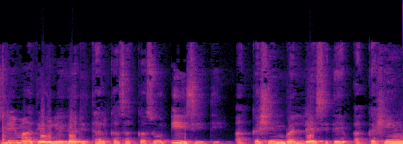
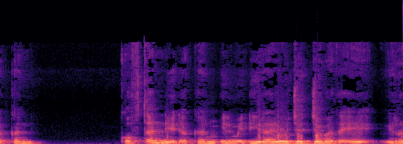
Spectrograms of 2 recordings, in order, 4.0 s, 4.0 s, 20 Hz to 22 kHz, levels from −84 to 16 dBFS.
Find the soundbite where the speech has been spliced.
first; 1 cut; at 2.4 s

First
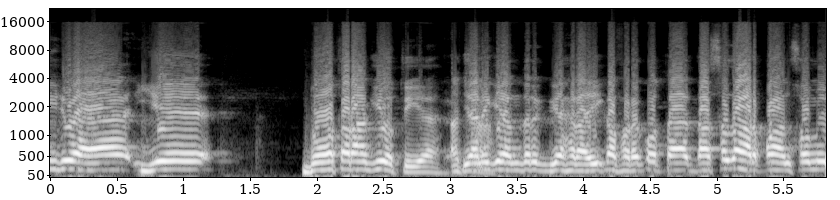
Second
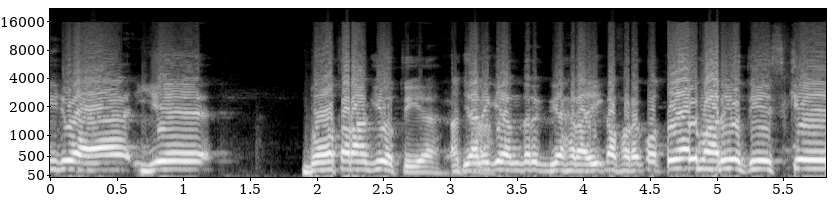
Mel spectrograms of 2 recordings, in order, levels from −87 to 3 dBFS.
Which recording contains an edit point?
second; 1 cut; at 4.6 s

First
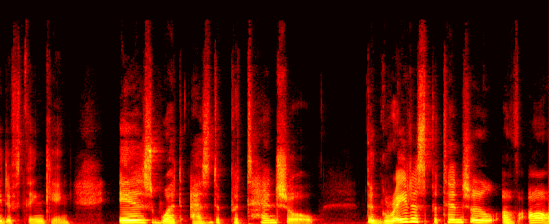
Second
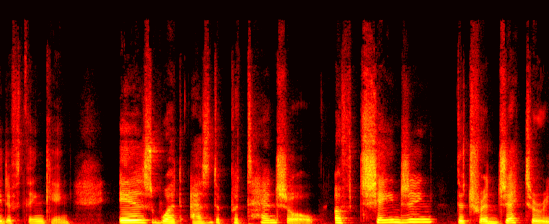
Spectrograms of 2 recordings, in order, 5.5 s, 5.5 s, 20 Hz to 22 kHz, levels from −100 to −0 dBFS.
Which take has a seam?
second; 2 cuts; at 3.2 s, 4.4 s

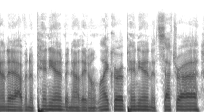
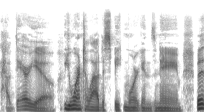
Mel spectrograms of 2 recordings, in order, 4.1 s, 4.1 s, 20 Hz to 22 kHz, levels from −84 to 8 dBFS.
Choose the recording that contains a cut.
second; 1 cut; at 1.2 s

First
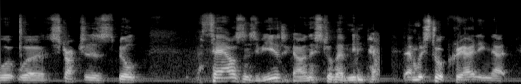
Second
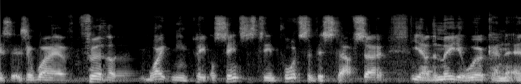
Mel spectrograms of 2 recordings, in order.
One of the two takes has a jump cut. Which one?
second; 2 cuts; at 0.9 s, 3.9 s

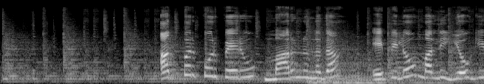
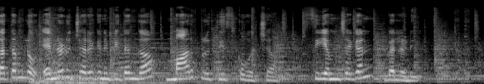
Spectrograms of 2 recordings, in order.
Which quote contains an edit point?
first; 1 cut; at 1.4 s

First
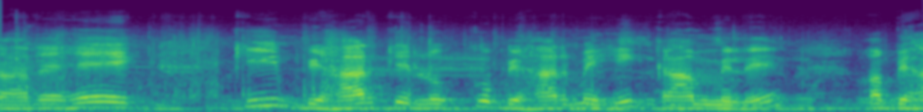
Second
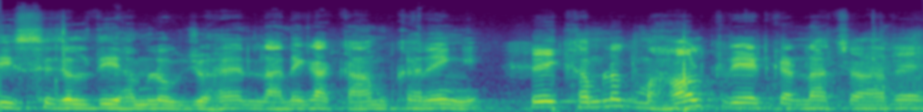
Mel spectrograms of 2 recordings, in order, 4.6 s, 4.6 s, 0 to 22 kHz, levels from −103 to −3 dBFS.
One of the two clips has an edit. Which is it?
second; 1 cut; at 2.7 s

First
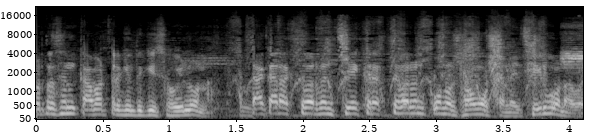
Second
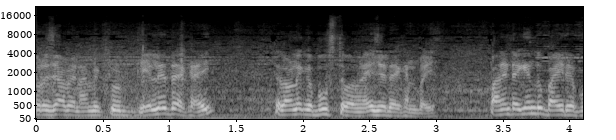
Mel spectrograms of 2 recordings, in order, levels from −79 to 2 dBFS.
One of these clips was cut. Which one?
first; 1 cut; at 1.4 s

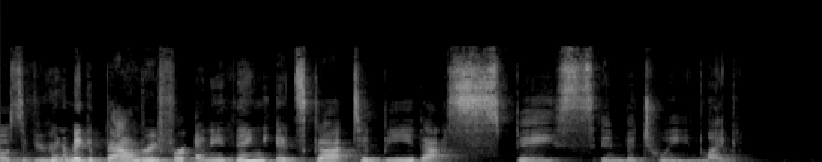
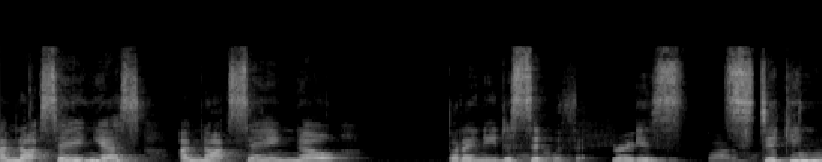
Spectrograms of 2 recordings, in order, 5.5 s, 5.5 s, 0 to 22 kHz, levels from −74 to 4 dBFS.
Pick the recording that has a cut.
second; 1 cut; at 3.9 s

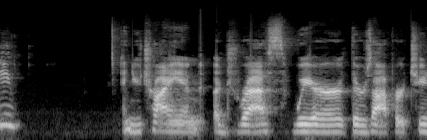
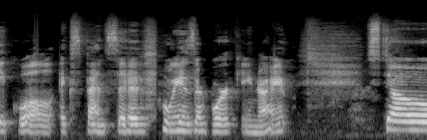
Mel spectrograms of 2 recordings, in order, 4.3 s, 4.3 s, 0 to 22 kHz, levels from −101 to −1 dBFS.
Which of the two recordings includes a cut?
second; 1 cut; at 1.5 s

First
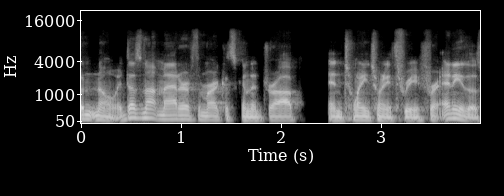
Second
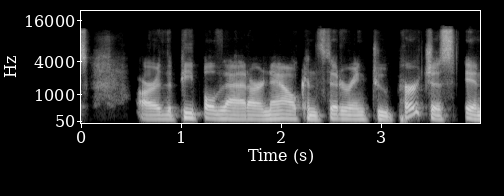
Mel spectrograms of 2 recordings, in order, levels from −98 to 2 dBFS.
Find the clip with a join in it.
first; 1 cut; at 2.3 s

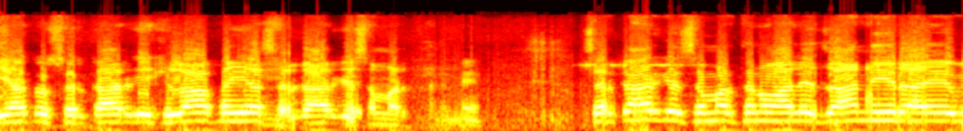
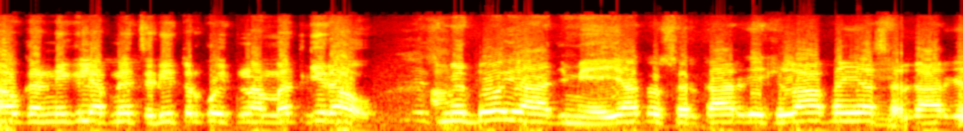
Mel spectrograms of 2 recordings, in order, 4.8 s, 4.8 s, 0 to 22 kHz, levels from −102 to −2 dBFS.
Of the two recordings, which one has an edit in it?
second; 1 cut; at 2.2 s

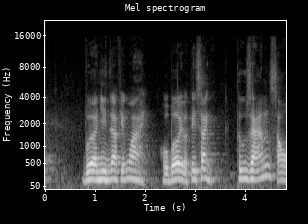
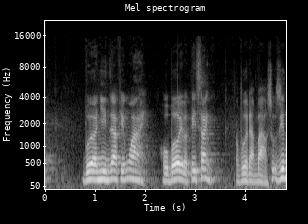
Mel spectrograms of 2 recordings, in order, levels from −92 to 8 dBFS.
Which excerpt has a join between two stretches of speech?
second; 1 cut; at 3.8 s

